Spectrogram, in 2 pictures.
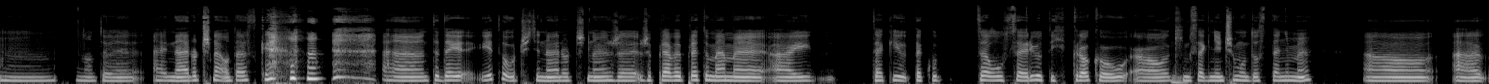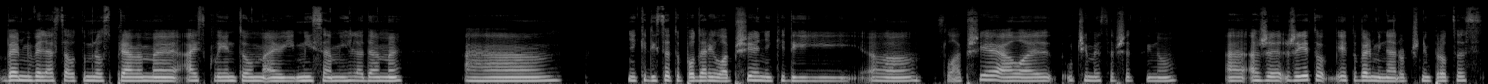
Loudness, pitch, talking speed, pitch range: -25 LUFS, 175 Hz, 140 wpm, 170-185 Hz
